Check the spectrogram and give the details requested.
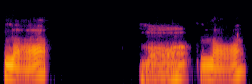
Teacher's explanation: it is the mid-rising the second tone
